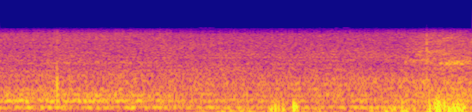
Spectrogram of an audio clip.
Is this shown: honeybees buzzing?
yes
